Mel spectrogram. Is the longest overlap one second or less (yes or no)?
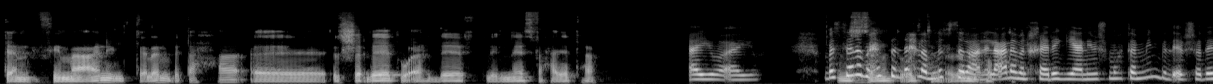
no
